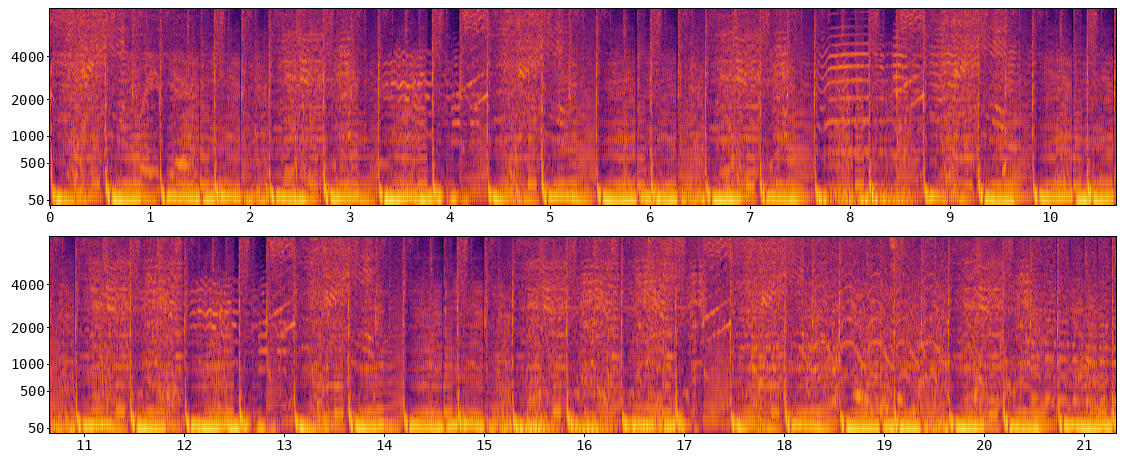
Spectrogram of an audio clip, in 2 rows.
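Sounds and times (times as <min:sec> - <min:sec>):
French punk loop: 0:00.0 - 0:21.3.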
